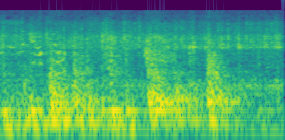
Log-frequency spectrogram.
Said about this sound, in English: Jimmy, look out! The door's coming in!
